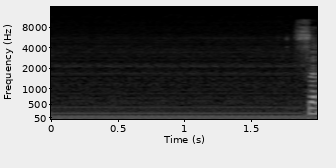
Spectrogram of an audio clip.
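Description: Steady electrical mains hum on the microphone's recording, a low buzz of evenly spaced steady tones with nothing else over it until a man's voice starts right at the end.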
